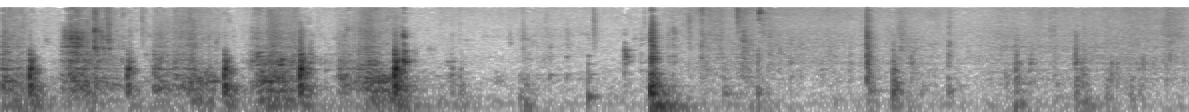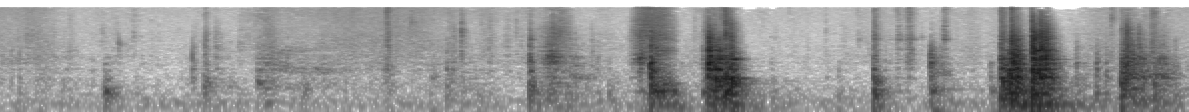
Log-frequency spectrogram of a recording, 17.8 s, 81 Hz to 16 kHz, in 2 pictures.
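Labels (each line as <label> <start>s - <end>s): A man is pumping a piston by hand. 0.0s - 5.2s
Random human movements in a restroom. 5.2s - 13.3s
A door is closing. 13.3s - 17.8s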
